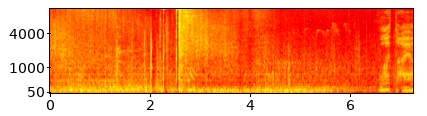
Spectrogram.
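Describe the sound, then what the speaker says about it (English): A grenade goes off in Escape from Tarkov, a muffled boom and sharp cracks within a dense, rumbling game soundscape with a voice talking over it. "Someone threw a hot grenade right."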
